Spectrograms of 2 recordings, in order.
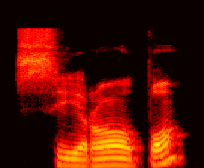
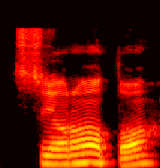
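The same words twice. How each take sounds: First: The word begins with a plain light s. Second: The word begins with a heavy emphatic s. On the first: "bisa dibaca dengan menggunakan sin" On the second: "huruf so, sode"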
